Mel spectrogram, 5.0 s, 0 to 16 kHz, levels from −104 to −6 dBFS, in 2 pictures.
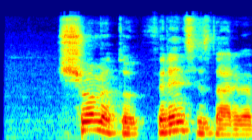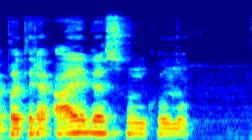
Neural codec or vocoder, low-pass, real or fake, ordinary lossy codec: vocoder, 24 kHz, 100 mel bands, Vocos; 10.8 kHz; fake; Opus, 64 kbps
